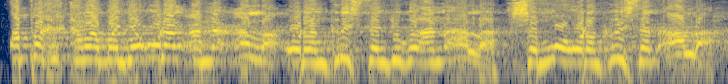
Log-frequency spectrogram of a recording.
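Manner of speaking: fast, high mock challenge; mocking objector. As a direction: rattle off the objection with a sneer. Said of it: "lalu dia bilang".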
